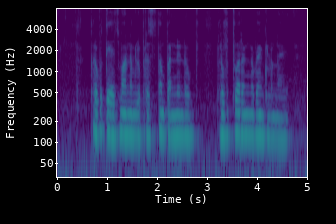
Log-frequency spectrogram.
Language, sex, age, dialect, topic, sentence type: Telugu, male, 18-24, Central/Coastal, banking, statement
